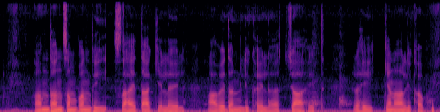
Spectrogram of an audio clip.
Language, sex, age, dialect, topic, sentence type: Maithili, male, 18-24, Bajjika, agriculture, question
